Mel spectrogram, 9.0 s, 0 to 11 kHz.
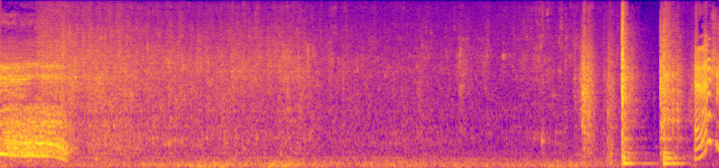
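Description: Cold water poured from a 5-gallon bucket into a fish tub with a running aerator, a steady broadband rush of pouring and splashing that fades to trickling, followed by a few louder knocks and handling noises near the end.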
